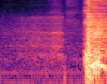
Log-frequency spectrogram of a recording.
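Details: A persistent tickly dry cough that lasts all night: a single sudden, harsh cough burst after a quiet lead-in.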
